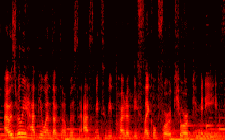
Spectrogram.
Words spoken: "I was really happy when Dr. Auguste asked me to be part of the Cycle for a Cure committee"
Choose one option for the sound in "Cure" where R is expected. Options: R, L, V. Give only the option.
R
